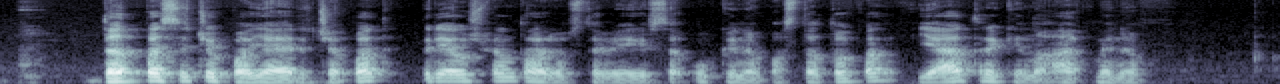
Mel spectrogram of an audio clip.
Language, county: Lithuanian, Kaunas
